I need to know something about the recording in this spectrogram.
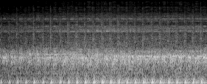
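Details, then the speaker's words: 2015 Polaris Sportsman 570 EFI, left outside for years with a reported blown motor, idling after its first start with the intake off: even, quick thumping with a loud intake rush and no knocks or misses. The idle is healthy, with no check-engine light. "this motor sounds absolutely quiet now it's loud because of that intake not on there"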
